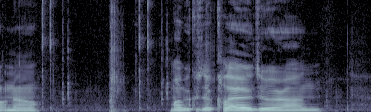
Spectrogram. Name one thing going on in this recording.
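A game menu button clicks.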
